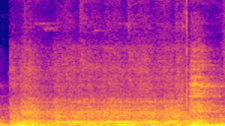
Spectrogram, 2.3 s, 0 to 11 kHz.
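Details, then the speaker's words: 1937 Nash Ambassador 6, parked since 1961 (63 years), cranked with the cab starter switch: slow, labored starter churning with a low uneven rumble and no firing. The engine turns over freely. "so the starter but or starter button is right up there and uh she turns over so that's awesome"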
